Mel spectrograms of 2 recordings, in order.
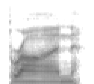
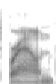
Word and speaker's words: Braun: I mean, one team in Kansas lost Akbaji and Braun, or I guess it's Brown, but it's spelled Braun, and McCormick.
